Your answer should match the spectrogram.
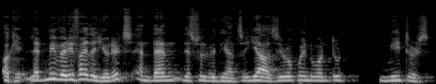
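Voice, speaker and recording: High-pitched male physics tutor. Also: steady tone, fast, husky. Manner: explanatory, repeats and rephrases points. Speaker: physics teacher. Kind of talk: worked-problem tutorial.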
